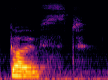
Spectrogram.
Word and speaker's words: ghost: or rare occasions it's not pronounced the H is silent so it's choir choir echo echo with a g-ghost ghost and with an R rhythm or rhyme good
